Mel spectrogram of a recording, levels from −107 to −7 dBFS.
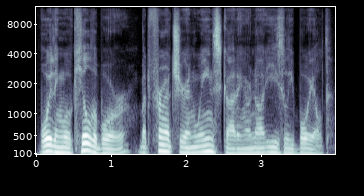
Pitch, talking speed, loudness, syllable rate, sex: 115 Hz, 195 wpm, -17 LUFS, 6.3 syllables/s, male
